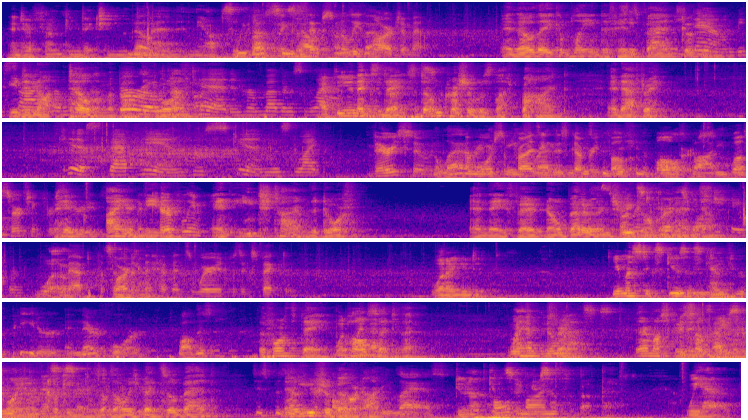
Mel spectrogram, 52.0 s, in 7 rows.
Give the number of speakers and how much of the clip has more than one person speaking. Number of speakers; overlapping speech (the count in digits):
5, about 48%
